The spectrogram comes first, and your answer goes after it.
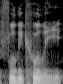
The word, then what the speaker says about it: FLCL: And then it was like, because that's the Fulikuli, it's the Japanese pronunciation of Fulikuli. That's what it's technically called.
